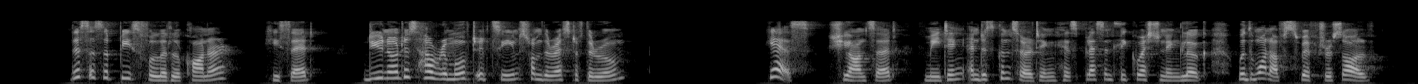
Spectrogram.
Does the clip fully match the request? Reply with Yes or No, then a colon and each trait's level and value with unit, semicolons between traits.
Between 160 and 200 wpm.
No: average, 150 wpm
